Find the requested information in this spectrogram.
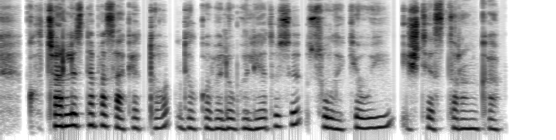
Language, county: Lithuanian, Kaunas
